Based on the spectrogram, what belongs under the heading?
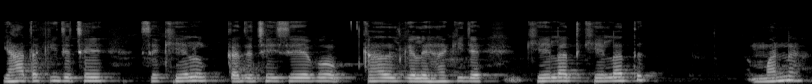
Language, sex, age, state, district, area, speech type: Maithili, male, 18-30, Bihar, Darbhanga, rural, spontaneous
